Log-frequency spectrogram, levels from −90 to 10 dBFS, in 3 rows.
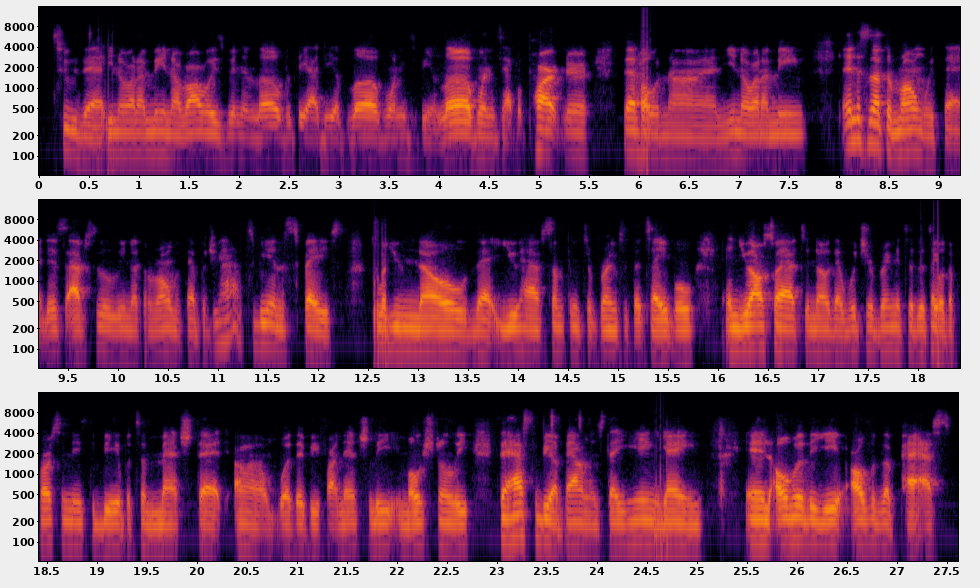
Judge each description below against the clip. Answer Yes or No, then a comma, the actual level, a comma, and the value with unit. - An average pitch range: No, narrow, 1.9 semitones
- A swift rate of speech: Yes, fast, 245 wpm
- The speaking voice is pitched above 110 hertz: No, low, 100 Hz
